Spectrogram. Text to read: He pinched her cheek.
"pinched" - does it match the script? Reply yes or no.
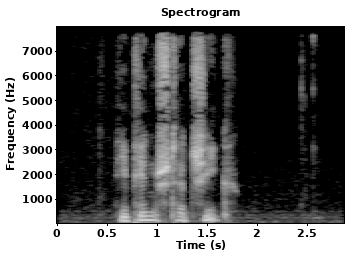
yes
